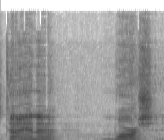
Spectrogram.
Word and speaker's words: Diana Mohrsen: Burnaby British Columbia and my guest today is Diana Morrison is that what you've pronounced it correctly thanks thank you a few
